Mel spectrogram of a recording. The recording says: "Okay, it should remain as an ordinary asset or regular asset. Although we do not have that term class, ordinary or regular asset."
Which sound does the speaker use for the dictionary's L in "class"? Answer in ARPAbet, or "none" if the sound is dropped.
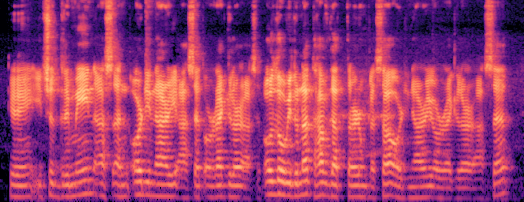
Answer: none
